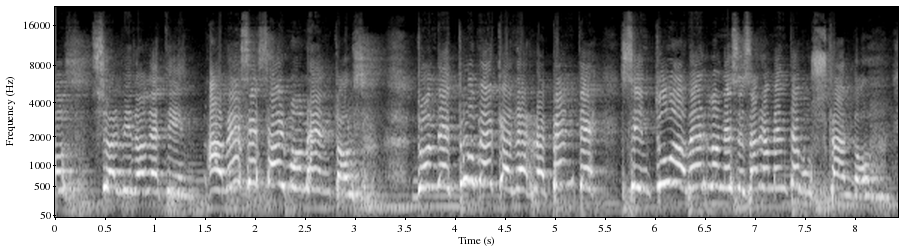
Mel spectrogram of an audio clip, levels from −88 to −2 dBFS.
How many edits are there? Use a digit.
1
